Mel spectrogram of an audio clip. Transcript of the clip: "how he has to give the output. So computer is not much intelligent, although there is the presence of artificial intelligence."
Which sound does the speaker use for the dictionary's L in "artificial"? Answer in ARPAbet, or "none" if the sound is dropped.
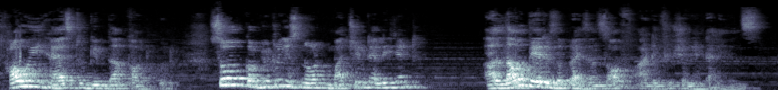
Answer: N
